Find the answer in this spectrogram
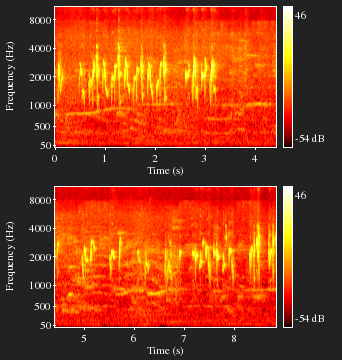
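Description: Yellow-vented bulbul giving fast bursts of bubbly, chattering notes in quick phrases, with a short pause midway; a faint steady whistle-like tone runs underneath.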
